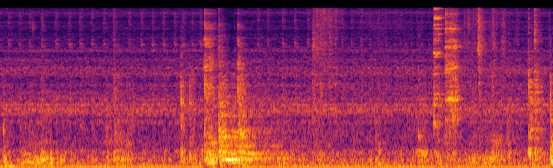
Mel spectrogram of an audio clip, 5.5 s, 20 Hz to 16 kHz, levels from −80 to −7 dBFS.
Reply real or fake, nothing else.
real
